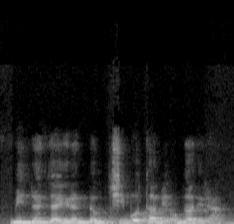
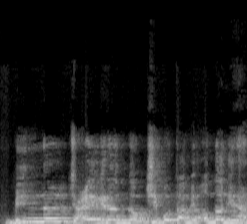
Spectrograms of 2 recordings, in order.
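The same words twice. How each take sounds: First: Said in the usual way. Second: High, loud stern proclamation; preacher booming Jesus's words; thundering rebuke. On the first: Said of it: "repeats the words calmly". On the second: Retold or imitated. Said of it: "호통을 치시면서".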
